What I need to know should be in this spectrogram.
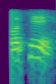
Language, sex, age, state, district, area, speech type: Odia, female, 45-60, Odisha, Bargarh, urban, conversation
